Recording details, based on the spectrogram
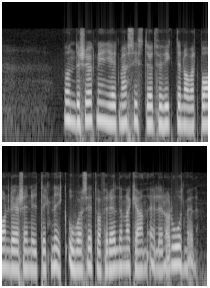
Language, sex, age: Swedish, female, 56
